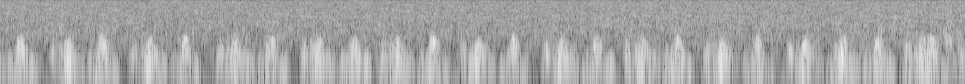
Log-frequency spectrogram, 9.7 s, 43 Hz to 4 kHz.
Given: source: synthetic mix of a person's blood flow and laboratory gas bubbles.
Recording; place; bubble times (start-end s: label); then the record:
Doppler ultrasound of blood flow; precordium
2.63-2.80 s: bubbles
8.77-8.89 s: bubbles
9.41-9.58 s: bubbles
From the record:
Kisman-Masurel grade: 121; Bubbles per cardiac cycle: 1 to 2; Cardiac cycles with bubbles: 10 to 50%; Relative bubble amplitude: barely perceptible (0.100 to 0.250); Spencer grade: 2 (many but less than half of the cardiac periods contain bubble signals, singularly or in groups); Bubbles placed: anywhere in the cardiac cycle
